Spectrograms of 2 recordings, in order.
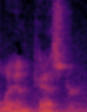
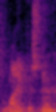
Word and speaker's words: Lancaster: Not Lancaster. It's Lancaster. Happened to be spelled the same way, but it's like Houston and Houston.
